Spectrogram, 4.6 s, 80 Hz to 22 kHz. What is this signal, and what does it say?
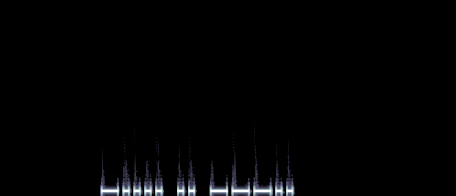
Morse code, heard as a keyed tone, about 22 wpm, 700 Hz. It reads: 6I8
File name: practice / 22wpm / Three Letter-Number Combinations - 22wpm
